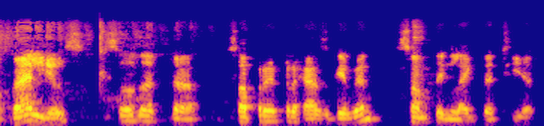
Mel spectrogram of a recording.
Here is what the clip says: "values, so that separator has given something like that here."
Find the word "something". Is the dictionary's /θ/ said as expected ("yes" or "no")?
no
